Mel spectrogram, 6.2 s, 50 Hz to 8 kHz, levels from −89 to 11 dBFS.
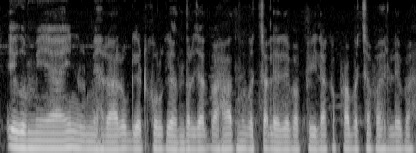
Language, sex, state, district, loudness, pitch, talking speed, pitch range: Bhojpuri, male, Uttar Pradesh, Ghazipur, -17 LUFS, 110 Hz, 175 wpm, 105-115 Hz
